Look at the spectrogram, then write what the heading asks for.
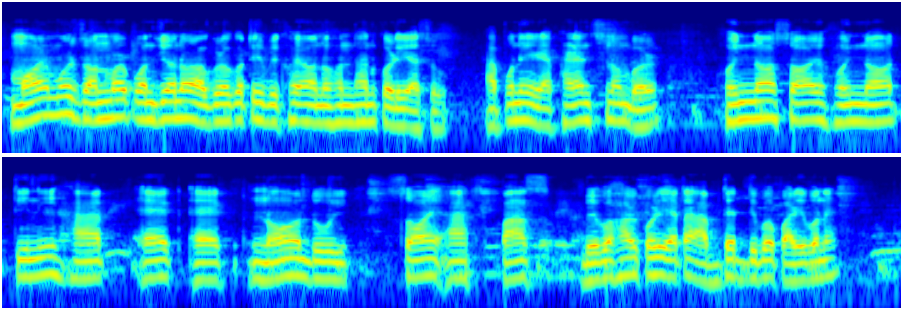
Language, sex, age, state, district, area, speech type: Assamese, male, 30-45, Assam, Golaghat, rural, read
